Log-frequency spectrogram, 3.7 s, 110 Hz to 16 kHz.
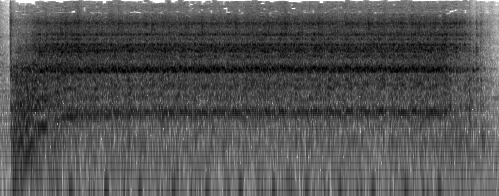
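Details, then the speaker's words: Husqvarna Z246 46-inch zero-turn mower with grounds reinstalled, starter cranking steadily with gear whine but no spark and no firing; disconnecting the coil lead gives spark, so something, probably a safety switch, is grounding out the ignition. "no spark okay so let's get this thing disconnected"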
